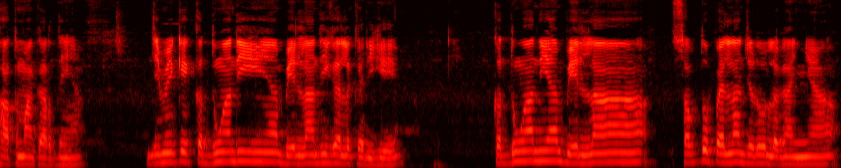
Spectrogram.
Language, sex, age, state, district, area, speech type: Punjabi, male, 18-30, Punjab, Mansa, rural, spontaneous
